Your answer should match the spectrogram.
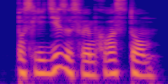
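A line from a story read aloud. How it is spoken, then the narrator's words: Grumbling. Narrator (Russian): проворчал он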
